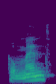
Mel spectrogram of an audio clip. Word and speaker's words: commend: Se diría commend, combine, no se dice comment, sino commend, combine, commence, command, commute.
